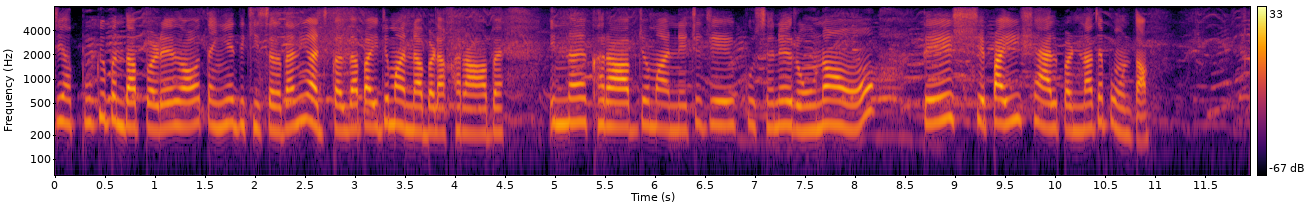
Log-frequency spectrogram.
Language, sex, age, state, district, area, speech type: Dogri, female, 18-30, Jammu and Kashmir, Samba, rural, spontaneous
